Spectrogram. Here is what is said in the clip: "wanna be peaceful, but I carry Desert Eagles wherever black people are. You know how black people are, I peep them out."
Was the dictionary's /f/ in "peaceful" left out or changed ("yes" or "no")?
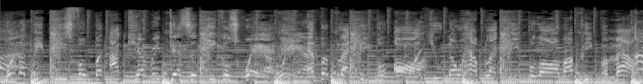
no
